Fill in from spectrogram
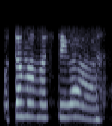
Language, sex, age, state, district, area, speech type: Sanskrit, female, 18-30, Karnataka, Dakshina Kannada, rural, conversation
